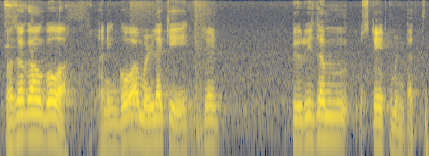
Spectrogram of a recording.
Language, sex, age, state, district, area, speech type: Goan Konkani, male, 45-60, Goa, Bardez, rural, spontaneous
